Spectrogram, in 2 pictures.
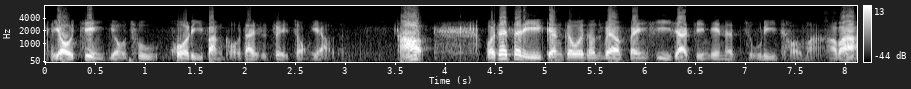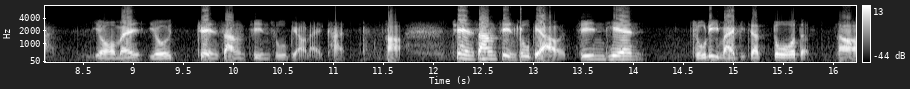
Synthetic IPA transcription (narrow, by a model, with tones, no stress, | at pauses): jo˨˩ʊt͡ɕi˥˩njo˨˩ʊʈ͡ʂʰu˦xwɔ˥˧li˥˨fa˥˩nkʰo˨˩ʊt̪a˥˧ɪʂɻ̩˥˧t͡swe˥˧ɪʈ͡ʂɔ̰˥˧ŋjɑ̰˥˨ʊd̪ə˩ | ha˦ʊwɔ˨˩t͡sa˥˧ɪʈ͡ʂɤ˥˨li˨˩kə˦nkɤ˥˧we˥˩t̪ʰja˥˨˩ʊfə˦nɕi˧i˧˥ɕja̰˥˨t͡ɕi˦nt̪ʰjɛ˦˥nd̪ə˨t͡sṵ˧˦li˥˨˩t͡sʰo̰˧˦ʊma̰˨ha̰˨˩ʊba˦ | jo˨˩wɔ˨mə˦njo˧˦ʊ | t͡ɕɥɛ˥˨nʂɑ˦ŋt͡ɕi˥˨nt͡sʰu˦pja̰˨˩ʊlʔa̰˧˦ɪkʰa̰˥˩nhɑ̰˨˩ʊt͡ɕɥɛ˥˨nʂɑ˦ŋt͡ɕi˥˧nʈ͡ʂʰu˦pjɑ˨˩ʊt͡ɕi˦nt̪ʰjɛ˦˥n | t͡su˨˦li˥˩ma˧˦ɪpi˨˩t͡ɕjɑ˥˨˩ʊt̪wɔ˥˦d̪ə˨ | ɔ˨˩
